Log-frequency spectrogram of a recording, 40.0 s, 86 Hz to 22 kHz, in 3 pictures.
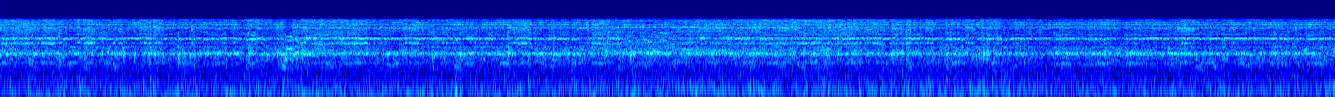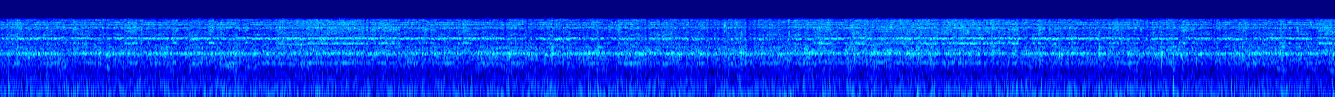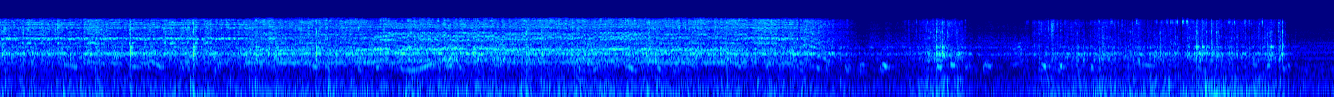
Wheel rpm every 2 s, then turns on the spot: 160, 160, 160, 160, 160, 160, 160, 160, 160, 160, 160, 160, 160, 160, 170, 160, 160, 110, 10, 20.
36-40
